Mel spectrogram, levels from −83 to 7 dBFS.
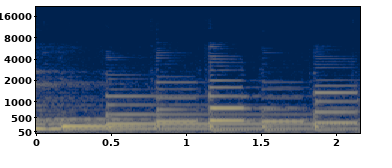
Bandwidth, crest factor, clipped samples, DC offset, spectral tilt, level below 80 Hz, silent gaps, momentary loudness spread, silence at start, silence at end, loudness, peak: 6.8 kHz; 16 dB; under 0.1%; 0.2%; -9 dB/octave; -60 dBFS; none; 5 LU; 0 s; 0 s; -27 LUFS; -12 dBFS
